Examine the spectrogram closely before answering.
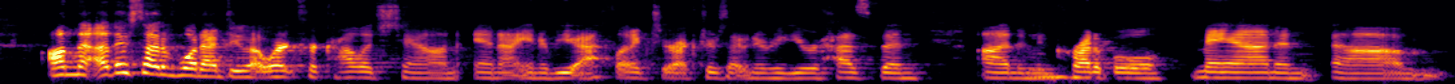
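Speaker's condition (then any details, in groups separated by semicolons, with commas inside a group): No condition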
